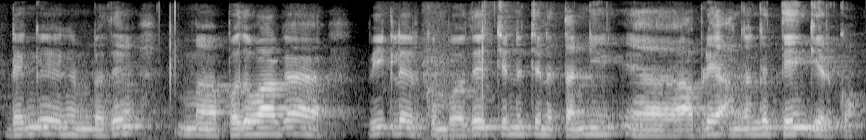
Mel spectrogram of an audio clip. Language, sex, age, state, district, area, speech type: Tamil, male, 45-60, Tamil Nadu, Salem, urban, spontaneous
